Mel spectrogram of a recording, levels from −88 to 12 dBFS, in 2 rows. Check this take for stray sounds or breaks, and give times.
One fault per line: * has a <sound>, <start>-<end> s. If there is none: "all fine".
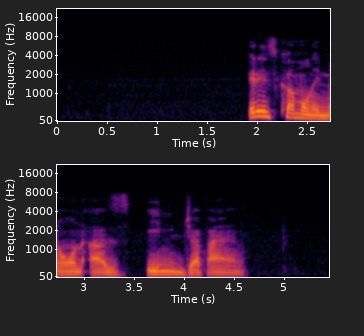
all fine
